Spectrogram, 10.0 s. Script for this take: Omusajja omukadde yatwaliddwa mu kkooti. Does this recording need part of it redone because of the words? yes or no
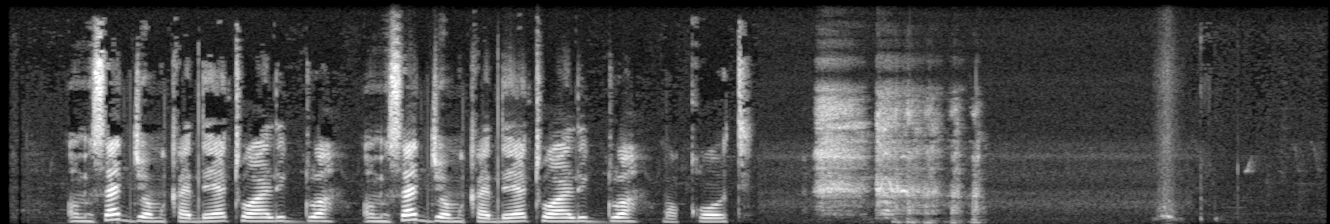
yes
